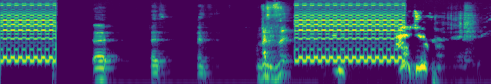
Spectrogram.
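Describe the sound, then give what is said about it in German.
A telephone rings in two steady electronic bursts, one short and one longer. A man speaks in German in short phrases between the rings, and more talk follows the second ring. “Wieso ruft man denn jetzt da an?”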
